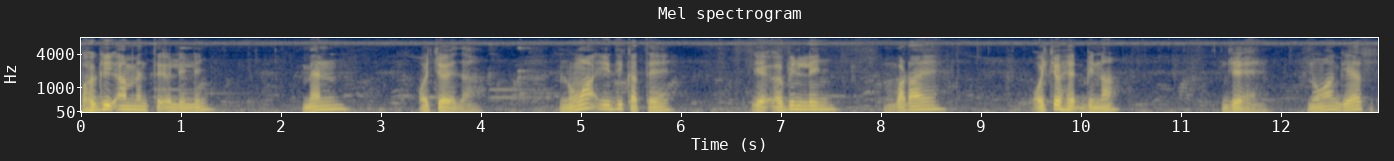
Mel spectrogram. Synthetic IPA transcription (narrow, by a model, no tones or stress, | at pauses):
bʱəɡiʔamɛnt̪ɛəliliɲ | mɛn | ɔt͡ʃɔjɛd̪a | nɔwaʔid̪ikat̪ɛ | ɡɛʔəbinliɲ | baɽaj | ɔt͡ʃɔɦɛt̪̚ˀbina | d͡ʒɛ | nɔwaɡɛs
